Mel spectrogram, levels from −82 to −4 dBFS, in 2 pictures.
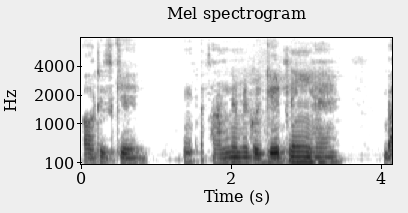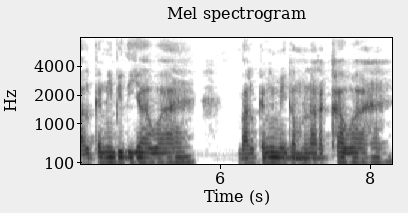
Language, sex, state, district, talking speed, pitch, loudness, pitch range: Hindi, male, Bihar, Purnia, 135 wpm, 110 Hz, -22 LUFS, 105-115 Hz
